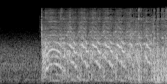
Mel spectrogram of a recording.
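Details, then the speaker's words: Kawasaki ZX7R race bike on FCR41 flatslide carbs after a further carb sync, fuel screws 1 turn out, running on the last of the fuel; it catches straight away and settles to a smooth, stable, clean idle with no hunting. Normal idle. "So you can hear how much more stable that sounds, and it's pretty clean. It's pretty clean."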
